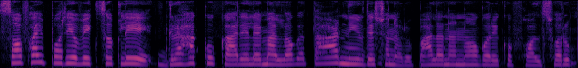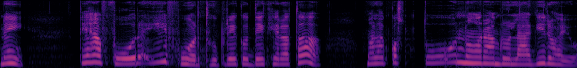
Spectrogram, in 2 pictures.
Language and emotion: Nepali, sad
